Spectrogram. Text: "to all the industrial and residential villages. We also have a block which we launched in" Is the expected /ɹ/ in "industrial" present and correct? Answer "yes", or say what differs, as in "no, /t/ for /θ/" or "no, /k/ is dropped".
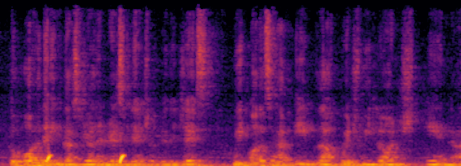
yes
